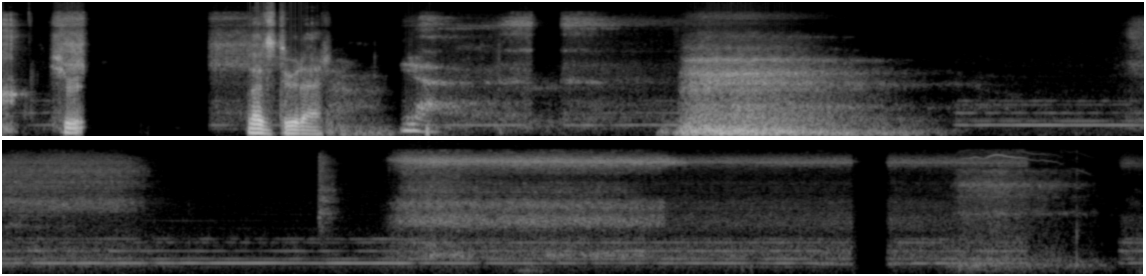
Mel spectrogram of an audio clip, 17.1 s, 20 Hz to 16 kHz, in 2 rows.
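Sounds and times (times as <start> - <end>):
speech: 0.4 - 0.7, 1.8 - 3.4
deep breath: 1.6 - 7.2, 8.4 - 9.8, 11.5 - 15.0, 15.6 - 16.9
low tonal hum: 2.0 - 17.1.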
